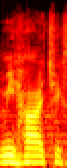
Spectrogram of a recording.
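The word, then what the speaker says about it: Csikszentmihalyi: question and they said my name is pronounced Mihi chick. That's actually the correct way to pronounce it.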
